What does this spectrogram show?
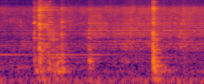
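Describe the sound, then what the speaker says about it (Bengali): Spices with Kashmiri chilli powder and tomato being stir-fried in a pan for a Bengali mourola fish curry with potato and brinjal: a faint low sizzle with a few soft scraping stirs and clicks of the spatula. "ভালো করে সমস্ত কিছু কষিয়ে নেব।"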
